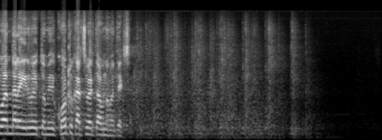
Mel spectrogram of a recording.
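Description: A middle-aged man speaks calmly and formally into a microphone in a large echoing hall.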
